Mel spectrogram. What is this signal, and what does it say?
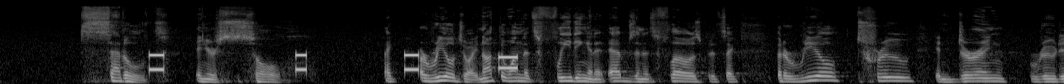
DTMF, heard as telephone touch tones, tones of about 160 ms. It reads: 3 3 3 5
